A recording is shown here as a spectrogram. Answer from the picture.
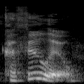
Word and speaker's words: Cthulhu: next one i actually decided i was going to look up the pronunciation and it is cthulhu so this is the one that i was like c-t-h-u-l-h-u so it's cthulhu so the title of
